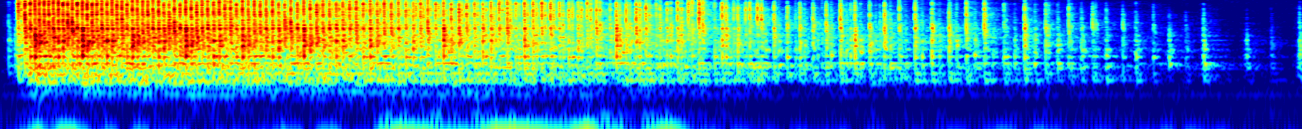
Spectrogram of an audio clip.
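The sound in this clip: A prize wheel spins to pick a manga, giving off a dense, rapid ratcheting clatter that gradually slows, the clicks thinning out and spacing apart until a few separate ticks remain at the end.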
